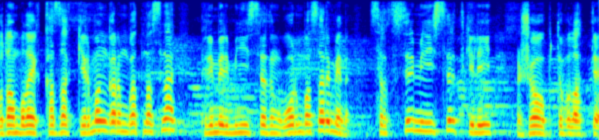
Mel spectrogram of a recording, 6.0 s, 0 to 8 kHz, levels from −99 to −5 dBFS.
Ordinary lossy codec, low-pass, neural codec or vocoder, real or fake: none; none; none; real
